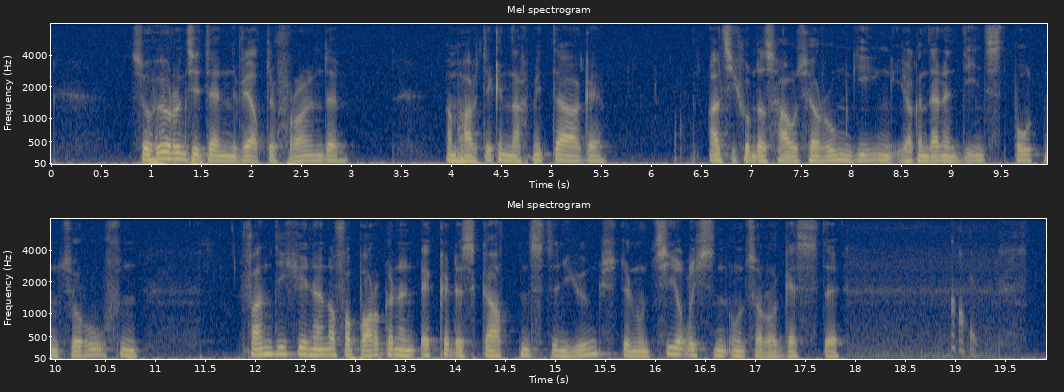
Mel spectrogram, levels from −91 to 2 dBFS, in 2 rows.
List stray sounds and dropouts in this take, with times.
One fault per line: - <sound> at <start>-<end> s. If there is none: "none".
- chirp at 19.0-19.3 s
